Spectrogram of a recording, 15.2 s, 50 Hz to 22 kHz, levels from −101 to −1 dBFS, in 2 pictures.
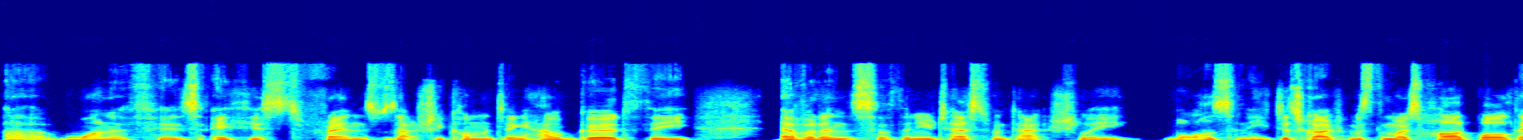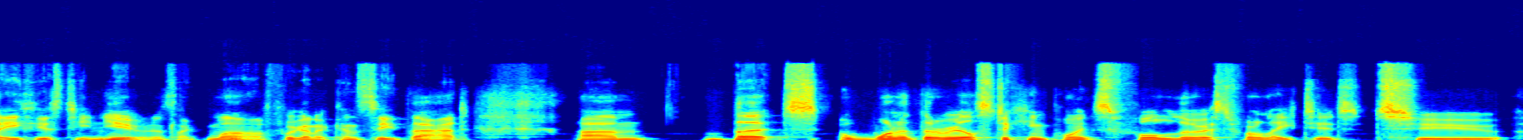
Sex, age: male, 30-49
